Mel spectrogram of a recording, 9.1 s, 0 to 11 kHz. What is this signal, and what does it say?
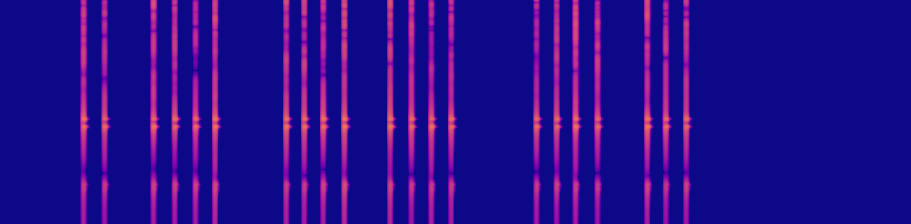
Tap code, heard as taps on a table, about 5 knocks a second. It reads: ITS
